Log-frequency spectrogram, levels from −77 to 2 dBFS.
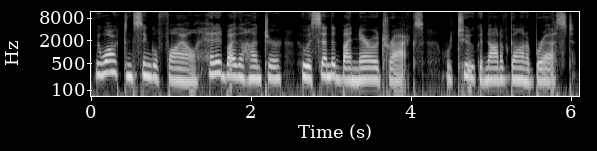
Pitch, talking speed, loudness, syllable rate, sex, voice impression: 210 Hz, 205 wpm, -17 LUFS, 5.5 syllables/s, female, feminine, slightly adult-like, slightly refreshing, slightly sincere, slightly friendly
